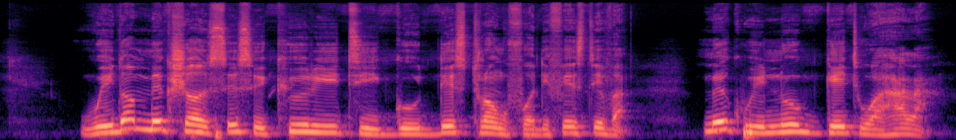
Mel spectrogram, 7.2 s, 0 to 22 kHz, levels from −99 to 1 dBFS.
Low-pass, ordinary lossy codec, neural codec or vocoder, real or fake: none; none; none; real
